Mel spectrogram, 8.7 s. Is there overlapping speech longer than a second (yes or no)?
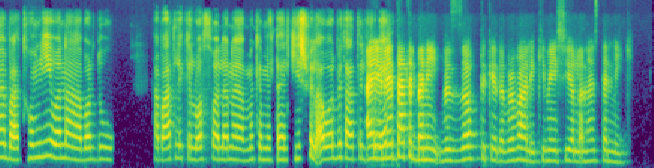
no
